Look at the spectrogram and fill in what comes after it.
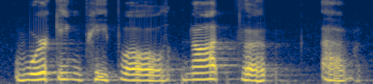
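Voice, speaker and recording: Vocal fry with an American accent and fairly even intonation. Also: woman. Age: 80s+. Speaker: retired schoolteacher, interviewee. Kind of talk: oral history interview. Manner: hesitant, many fillers.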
